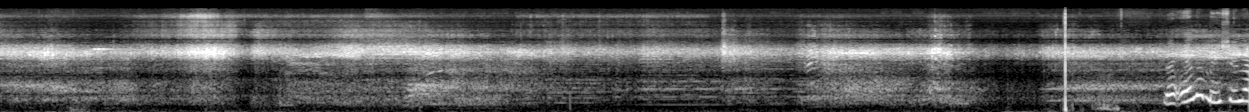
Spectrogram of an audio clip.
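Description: Water splashing and sloshing under background music, in swelling waves of noise with a sharp click near the end.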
